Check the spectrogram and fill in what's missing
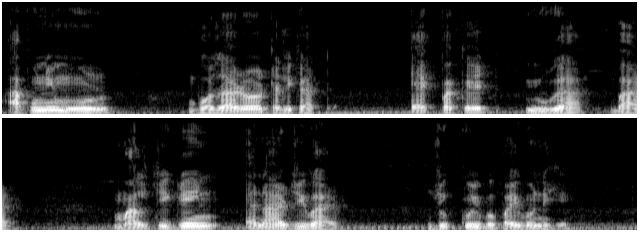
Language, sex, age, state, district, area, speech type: Assamese, male, 60+, Assam, Charaideo, urban, read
